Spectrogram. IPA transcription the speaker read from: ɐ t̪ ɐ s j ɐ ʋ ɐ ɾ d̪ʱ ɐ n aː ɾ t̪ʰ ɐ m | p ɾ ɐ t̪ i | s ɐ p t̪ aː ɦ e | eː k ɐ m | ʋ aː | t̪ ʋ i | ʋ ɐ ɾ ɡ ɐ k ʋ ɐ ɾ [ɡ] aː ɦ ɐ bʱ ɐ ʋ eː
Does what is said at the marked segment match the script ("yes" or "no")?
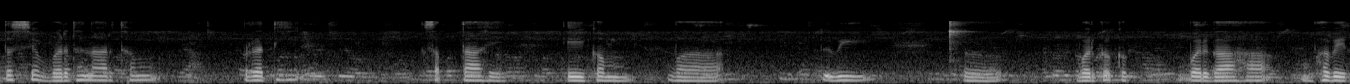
yes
